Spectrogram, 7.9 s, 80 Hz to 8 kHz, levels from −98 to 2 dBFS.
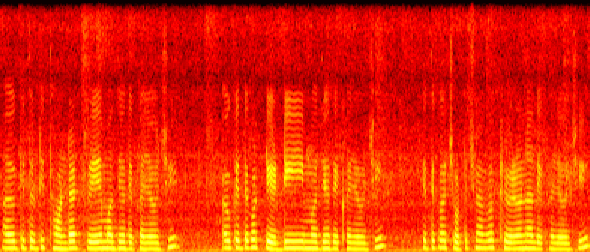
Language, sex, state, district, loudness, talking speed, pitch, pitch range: Odia, female, Odisha, Khordha, -17 LUFS, 130 wpm, 215 Hz, 200-230 Hz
